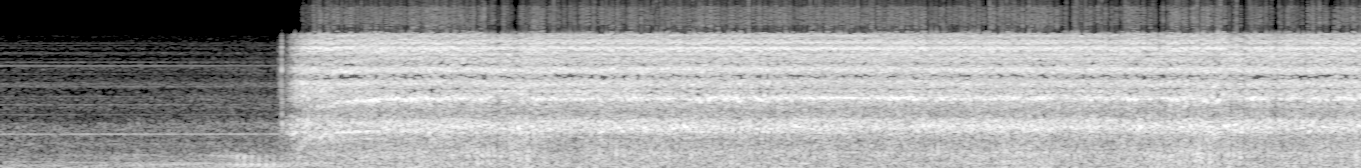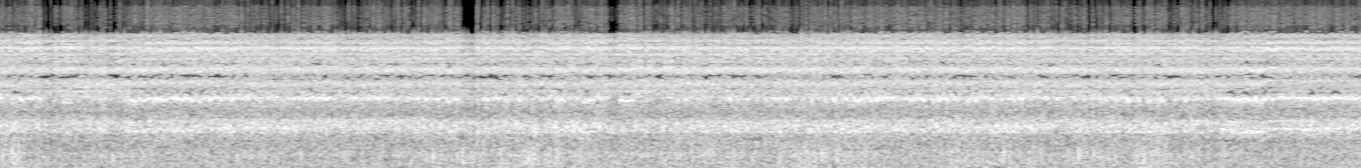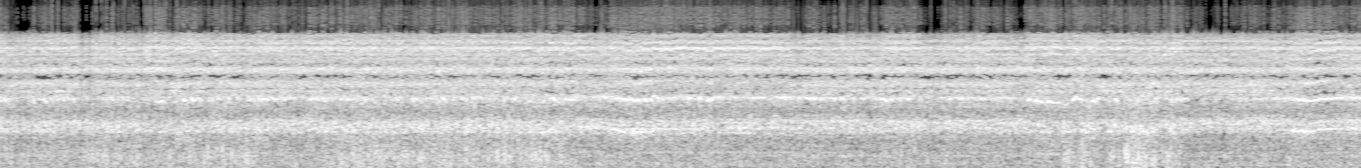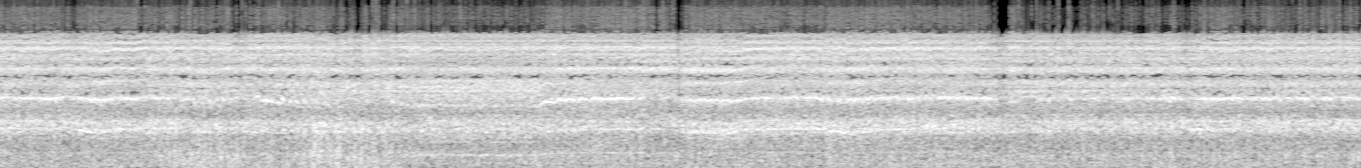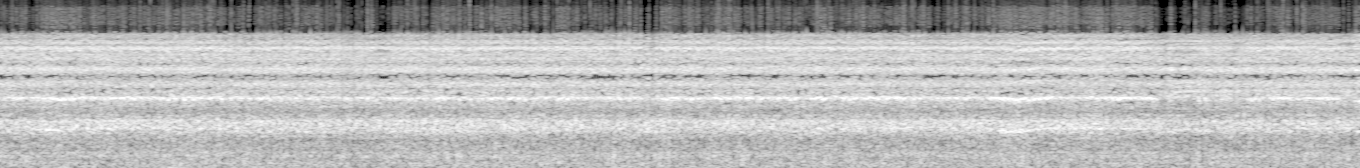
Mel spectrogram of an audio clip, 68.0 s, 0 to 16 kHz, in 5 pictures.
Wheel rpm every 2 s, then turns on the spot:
0, 80, 220, 230, 230, 230, 230, 230, 230, 230, 230, 230, 230, 230, 230, 230, 230, 230, 230, 230, 230, 230, 210, 220, 220, 230, 230, 230, 230, 230, 230, 230, 230, 230.
none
